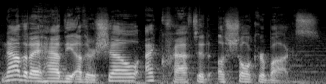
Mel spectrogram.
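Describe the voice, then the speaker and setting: A man at an ordinary mid pitch, chatting his way through a game run in a relaxed, offhand manner. He often drops to a hushed, near-whispered voice while sneaking. Faint background music plays under the voice. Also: normal speed. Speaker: gaming YouTuber. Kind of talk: casual gameplay commentary and narration.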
